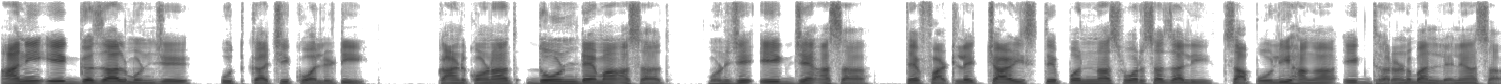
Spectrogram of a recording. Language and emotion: Goan Konkani, neutral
